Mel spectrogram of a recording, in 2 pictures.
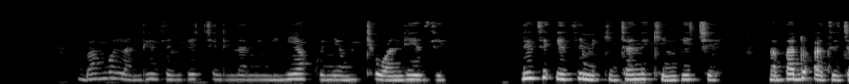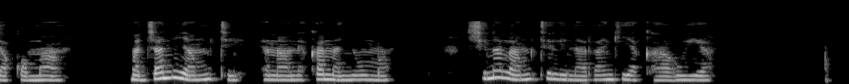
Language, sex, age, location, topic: Swahili, male, 25-35, Kisii, agriculture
